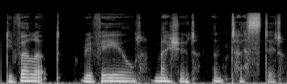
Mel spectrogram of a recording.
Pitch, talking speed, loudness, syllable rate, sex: 140 Hz, 105 wpm, -19 LUFS, 5.4 syllables/s, male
